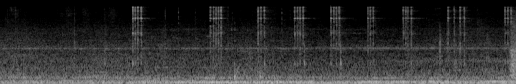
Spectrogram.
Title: HONDA CIVIC AUTO RELAY 12VOLTS RAPID CLICKING NOISE FUSE BOX ISSUE FIXED PAANO ALAMIN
